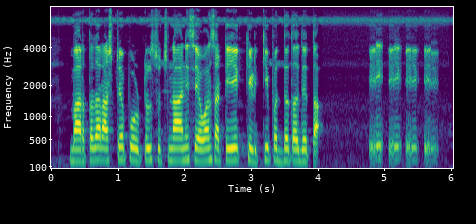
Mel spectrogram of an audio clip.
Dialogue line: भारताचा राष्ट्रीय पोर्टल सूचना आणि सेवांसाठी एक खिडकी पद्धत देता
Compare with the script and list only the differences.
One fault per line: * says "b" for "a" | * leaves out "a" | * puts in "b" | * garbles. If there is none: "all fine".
all fine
